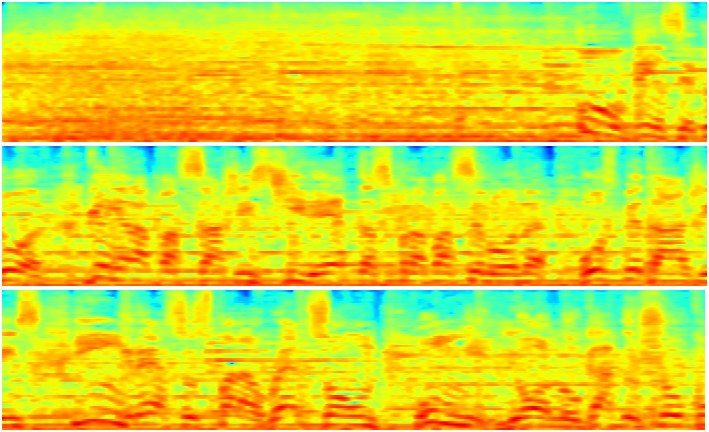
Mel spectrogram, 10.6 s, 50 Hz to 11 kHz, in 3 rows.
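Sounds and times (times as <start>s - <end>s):
airplane flying past as a radio sound effect: 0.0s - 4.0s
speech: 3.2s - 10.5s.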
